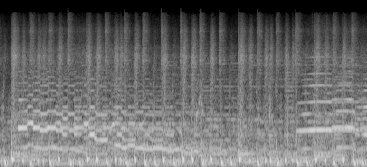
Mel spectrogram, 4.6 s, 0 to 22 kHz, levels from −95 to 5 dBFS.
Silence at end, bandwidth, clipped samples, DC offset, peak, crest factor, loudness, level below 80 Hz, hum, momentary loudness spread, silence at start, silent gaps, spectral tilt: 0 s; 15.5 kHz; under 0.1%; under 0.1%; -4 dBFS; 12 dB; -17 LUFS; -30 dBFS; none; 4 LU; 0 s; none; -6 dB/octave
